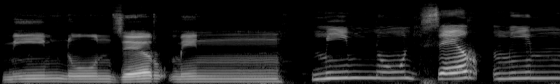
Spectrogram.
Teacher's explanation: میم کے بعد نون ساکن ہے، نون ساکن پہ غنہ کریں گے۔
